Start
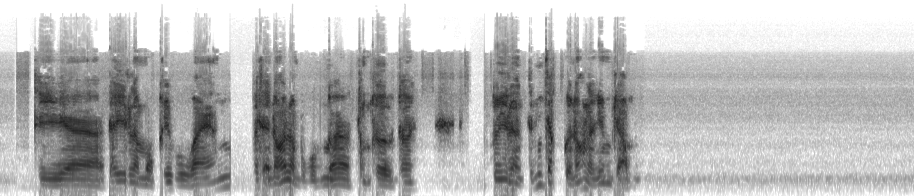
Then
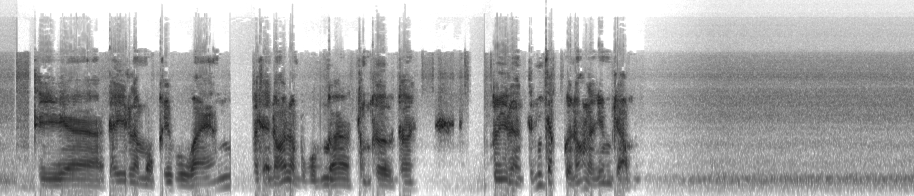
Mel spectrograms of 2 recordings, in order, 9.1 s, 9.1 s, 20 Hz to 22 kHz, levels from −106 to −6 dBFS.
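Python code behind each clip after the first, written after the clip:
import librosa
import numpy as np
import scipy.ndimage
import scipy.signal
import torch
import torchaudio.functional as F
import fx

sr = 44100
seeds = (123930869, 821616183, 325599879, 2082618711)

y = fx.band_squash(x, sr, depth_pct=70)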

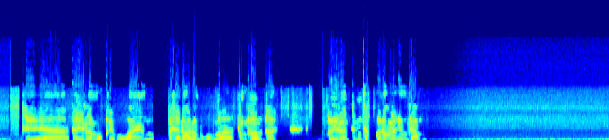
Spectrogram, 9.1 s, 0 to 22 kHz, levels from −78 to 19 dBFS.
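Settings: y = fx.high_shelf(x, sr, hz=7200.0, db=9.0)
y = fx.small_body(y, sr, hz=(260.0, 470.0), ring_ms=20, db=10)
y = F.gain(torch.from_numpy(y), -2.5).numpy()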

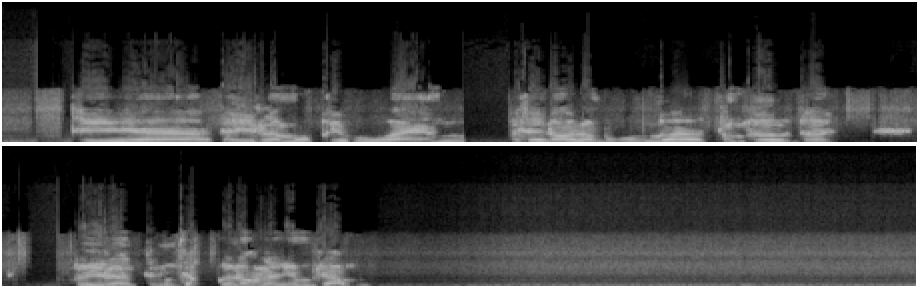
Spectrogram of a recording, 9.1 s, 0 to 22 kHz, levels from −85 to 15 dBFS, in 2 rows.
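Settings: y = fx.transient(x, sr, attack_db=-7, sustain_db=4)
y = F.gain(torch.from_numpy(y), 1.5).numpy()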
